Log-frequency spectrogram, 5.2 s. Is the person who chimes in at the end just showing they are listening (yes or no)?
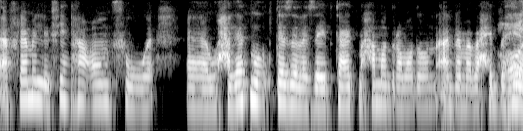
no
